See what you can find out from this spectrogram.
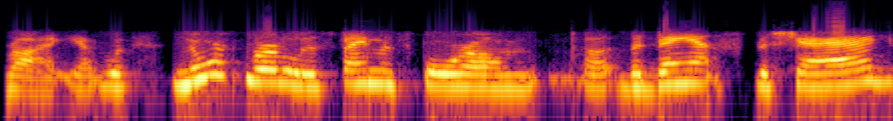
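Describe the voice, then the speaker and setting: A woman talks fairly slowly with a Southern US accent. Her pitch is fairly high and her intonation lively. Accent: Southern US accent, came back after training. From South Carolina. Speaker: former caregiver. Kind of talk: interview.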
